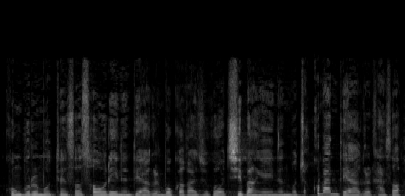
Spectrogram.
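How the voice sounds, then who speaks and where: A woman speaking at a church service, telling lively stories and acting out the people in them with big swings in her voice. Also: a little fast. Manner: animated, acts out dialogue with big pitch swings. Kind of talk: lively sermon storytelling with acted quotes. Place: church sanctuary. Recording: long reverb of a church hall.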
